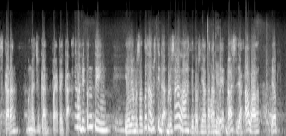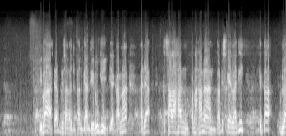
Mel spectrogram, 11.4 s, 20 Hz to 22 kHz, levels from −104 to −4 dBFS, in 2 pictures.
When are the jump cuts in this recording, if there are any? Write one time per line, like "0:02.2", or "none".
0:01.5
0:06.4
